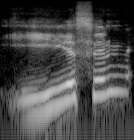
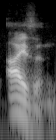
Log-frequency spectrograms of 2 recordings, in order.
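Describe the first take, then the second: First: The first vowel is not an 'eye' sound. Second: The first vowel is an 'eye' sound. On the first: This is how others misread the spelling. The speaker calls it wrong. "E I in American phonics makes three different sounds, and none of them are I" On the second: This is how the name is meant to sound. The speaker calls it right. "chop the Hour off and you get Eisen"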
